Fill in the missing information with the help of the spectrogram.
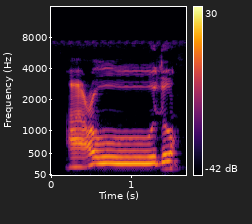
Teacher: تو جب ہم اس کو پڑھتے ہیں جیسے کہ اعوذ، تو آپ غور کریں کہ میں نے عین کی آواز کو کھینچا اور الف اور ذال کی آواز کو میں نے نہیں کھینچا، تو یہ وہ مدہ ہی ہے جس کی وجہ سے ہم عین کی آواز کو کھینچتے ہیں۔ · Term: واو مدہ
